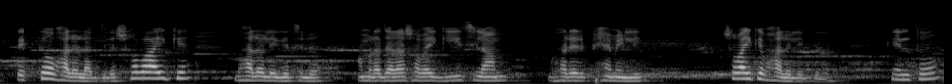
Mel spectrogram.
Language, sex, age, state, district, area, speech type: Bengali, female, 60+, West Bengal, Birbhum, urban, spontaneous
